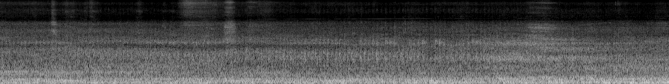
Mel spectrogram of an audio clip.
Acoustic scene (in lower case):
residential area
